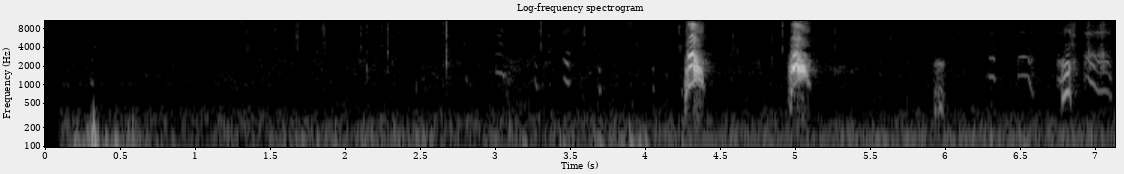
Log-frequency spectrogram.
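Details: Puppies from a Havanese breeder in Plano, Texas, handled indoors: a low thump, then two loud sharp yips about a second apart, followed by a few short thin squeaks over a quiet background.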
